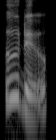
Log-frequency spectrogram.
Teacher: if this was udu you would see a little vibration even during the consonant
